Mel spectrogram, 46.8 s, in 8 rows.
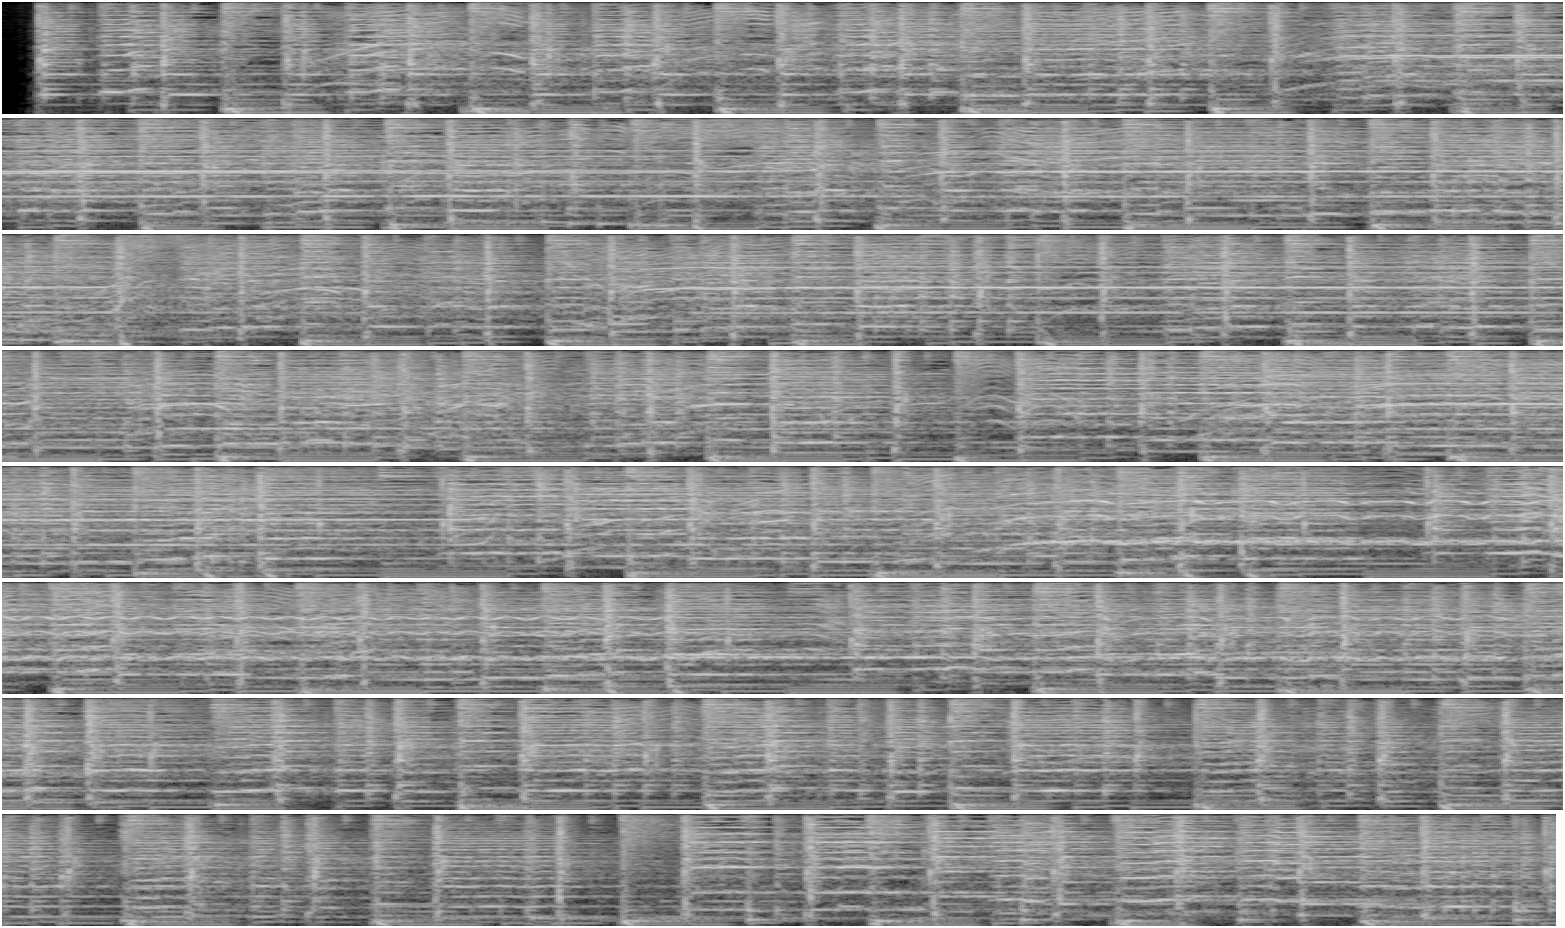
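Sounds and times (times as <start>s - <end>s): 
Moroccan instrumental music: 0.1s - 46.7s.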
